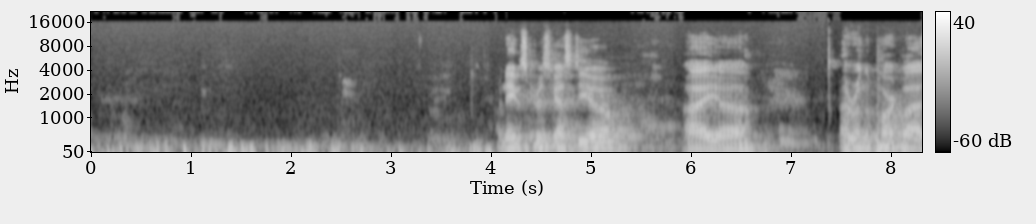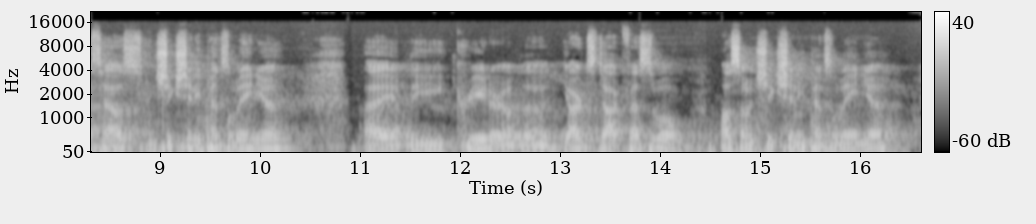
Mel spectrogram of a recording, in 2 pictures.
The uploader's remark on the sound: recorded at the 2016 Electric City Music Conference on Saturday, Sept.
